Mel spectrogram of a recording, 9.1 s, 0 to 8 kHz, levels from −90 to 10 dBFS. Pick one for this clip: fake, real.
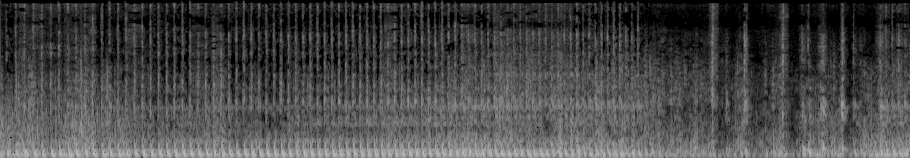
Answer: real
